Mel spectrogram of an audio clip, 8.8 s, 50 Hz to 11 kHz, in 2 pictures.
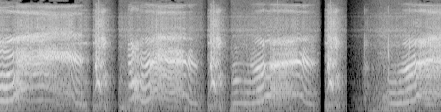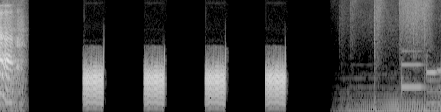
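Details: Simulated newborn crying in rising wails, then four short identical grunt-like bursts, upper airway sounds synchronized with breathing on the Newborn HAL S3010 patient simulator.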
